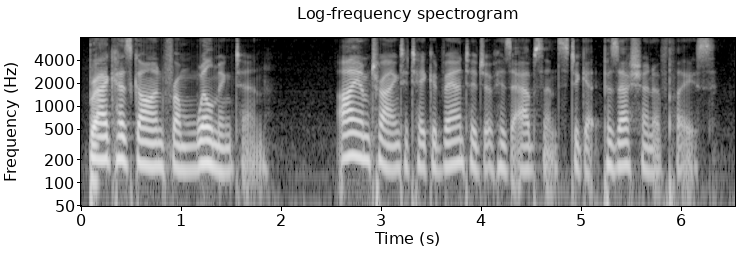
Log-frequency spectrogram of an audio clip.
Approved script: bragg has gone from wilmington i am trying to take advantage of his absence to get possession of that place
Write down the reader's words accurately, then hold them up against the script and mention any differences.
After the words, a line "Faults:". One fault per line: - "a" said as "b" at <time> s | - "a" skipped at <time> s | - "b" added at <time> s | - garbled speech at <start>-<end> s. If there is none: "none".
bragg has gone from wilmington i am trying to take advantage of his absence to get possession of place
Faults:
- "that" skipped at 5.9 s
